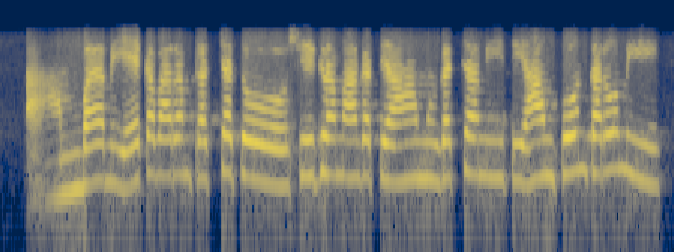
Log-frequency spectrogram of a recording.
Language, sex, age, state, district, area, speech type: Sanskrit, female, 45-60, Karnataka, Dakshina Kannada, rural, conversation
